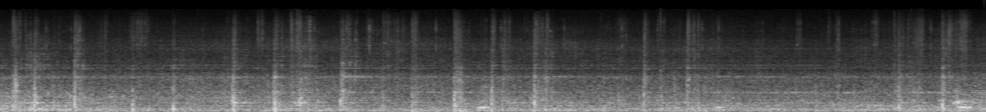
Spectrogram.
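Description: Passenger carriage running along the track: a steady rumble from the wheels, with irregular clicks and knocks as the wheels pass over rail joints.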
